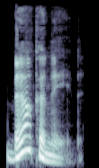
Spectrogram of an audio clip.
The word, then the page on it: balconied: British English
